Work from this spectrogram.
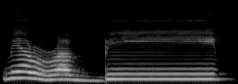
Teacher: کر کے لمبا نہیں کرنا، بلکہ صرف من نہیں پڑھیں گے، میم کو را سے ملا لیں گے، نون کی آواز ختم ہو جائے گی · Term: ادغام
